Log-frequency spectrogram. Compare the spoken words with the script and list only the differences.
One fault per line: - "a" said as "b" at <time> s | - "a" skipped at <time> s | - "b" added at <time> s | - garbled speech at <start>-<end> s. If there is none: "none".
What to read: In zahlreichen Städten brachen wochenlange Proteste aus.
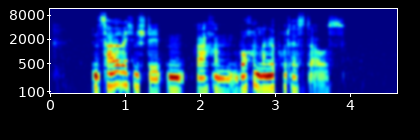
none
